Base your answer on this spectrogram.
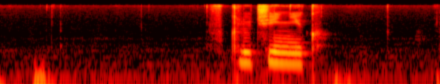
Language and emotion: Russian, neutral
